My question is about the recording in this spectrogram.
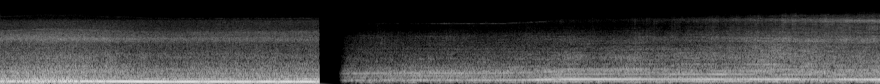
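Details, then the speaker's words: A Stage 2 2020 Sea-Doo RXT-X 300 and a Stage 3 RXP run on a hot day with full tanks. One gives a deep even drone, the other hums higher and climbs smoothly. Both pull cleanly and sound healthy. "all right that one sounds like it's doing pretty good this one's also doing pretty well"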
